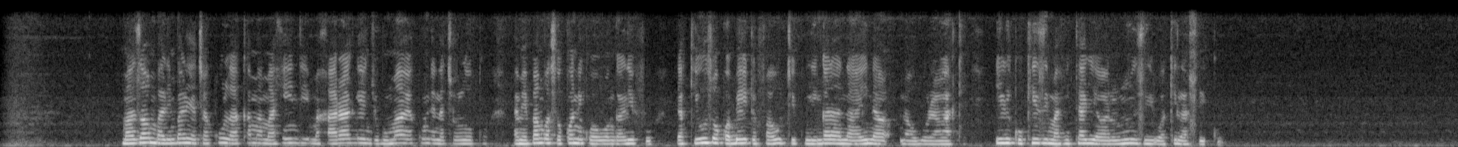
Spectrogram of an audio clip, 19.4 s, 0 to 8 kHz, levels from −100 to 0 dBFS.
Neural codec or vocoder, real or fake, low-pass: none; real; 7.2 kHz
